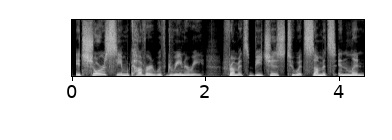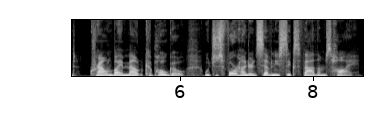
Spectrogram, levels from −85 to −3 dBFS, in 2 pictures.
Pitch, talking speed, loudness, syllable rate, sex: 205 Hz, 170 wpm, -17 LUFS, 5.2 syllables/s, female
